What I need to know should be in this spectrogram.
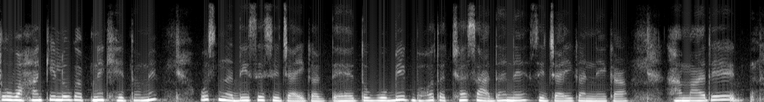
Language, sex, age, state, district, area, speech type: Hindi, female, 30-45, Madhya Pradesh, Betul, rural, spontaneous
